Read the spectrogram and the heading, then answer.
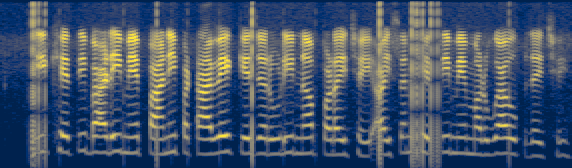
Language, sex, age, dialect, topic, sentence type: Magahi, female, 31-35, Western, agriculture, statement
